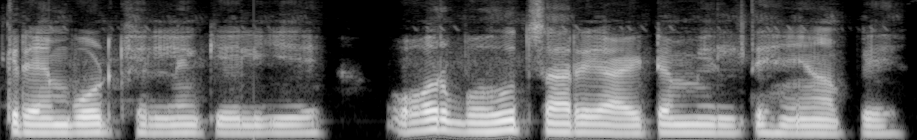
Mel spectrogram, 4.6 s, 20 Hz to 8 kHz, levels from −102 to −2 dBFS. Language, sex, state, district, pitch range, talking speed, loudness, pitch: Hindi, male, Bihar, Araria, 120-135 Hz, 170 wpm, -19 LUFS, 125 Hz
